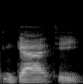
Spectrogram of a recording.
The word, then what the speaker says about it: Gatie: No, it's pronounced Gatie, bro.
